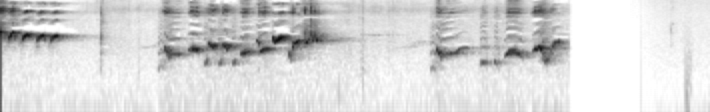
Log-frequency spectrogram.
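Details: White-rumped shama set out in the open air, singing to train breathing. It gives three bursts of fast, varied whistled and warbling phrases with brief silent gaps between them, and ends with a faint click.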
